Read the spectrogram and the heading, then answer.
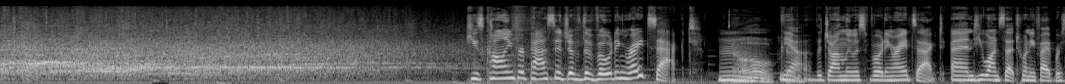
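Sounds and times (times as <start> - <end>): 
audience cheering and applauding: 0.0 - 5.3
speech: 4.7 - 10.6.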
